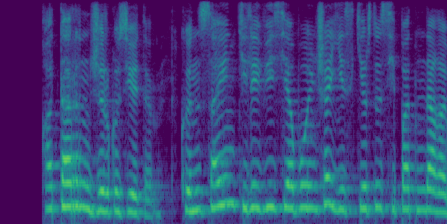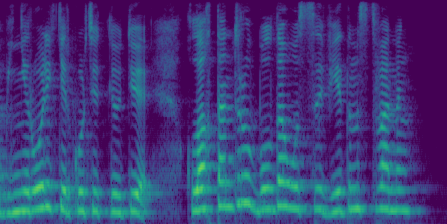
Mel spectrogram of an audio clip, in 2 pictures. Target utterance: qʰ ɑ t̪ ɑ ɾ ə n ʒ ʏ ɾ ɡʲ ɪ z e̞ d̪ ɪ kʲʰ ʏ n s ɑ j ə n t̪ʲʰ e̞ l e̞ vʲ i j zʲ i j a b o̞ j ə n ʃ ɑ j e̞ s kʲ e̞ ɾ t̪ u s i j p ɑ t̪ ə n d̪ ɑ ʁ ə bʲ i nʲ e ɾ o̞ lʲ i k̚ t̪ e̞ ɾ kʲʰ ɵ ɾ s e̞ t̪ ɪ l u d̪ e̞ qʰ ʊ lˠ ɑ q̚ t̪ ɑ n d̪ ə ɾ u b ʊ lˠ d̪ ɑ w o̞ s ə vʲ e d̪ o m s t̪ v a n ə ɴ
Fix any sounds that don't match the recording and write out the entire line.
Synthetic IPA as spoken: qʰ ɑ t̪ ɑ ɾ ə n ʒ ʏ ɾ ɡʲ ɪ z e̞ d̪ ɪ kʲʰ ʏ n s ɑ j ə n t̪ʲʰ e̞ l e̞ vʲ i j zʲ i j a b o̞ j ə n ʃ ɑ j e̞ s kʲ e̞ ɾ t̪ u s i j p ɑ t̪ ə n d̪ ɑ ʁ ə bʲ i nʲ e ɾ o̞ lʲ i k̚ t̪ e̞ ɾ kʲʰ ɵ ɾ s e̞ t̪ ɪ l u d̪ e̞ qʰ ʊ lˠ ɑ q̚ t̪ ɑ n d̪ ə ɾ u b ʊ lˠ d̪ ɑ w o̞ s ə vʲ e d̪ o m s t̪ v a n ə ɴ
